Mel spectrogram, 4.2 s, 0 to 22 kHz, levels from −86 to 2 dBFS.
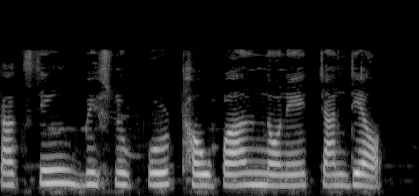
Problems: low volume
